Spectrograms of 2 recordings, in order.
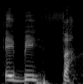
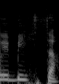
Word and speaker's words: Ibiza: you 10 years but when you pronounce spanish names of cities or food or whatever pronounce it in english i don't want to hear abitha abita last year we went to ibiza no you went to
